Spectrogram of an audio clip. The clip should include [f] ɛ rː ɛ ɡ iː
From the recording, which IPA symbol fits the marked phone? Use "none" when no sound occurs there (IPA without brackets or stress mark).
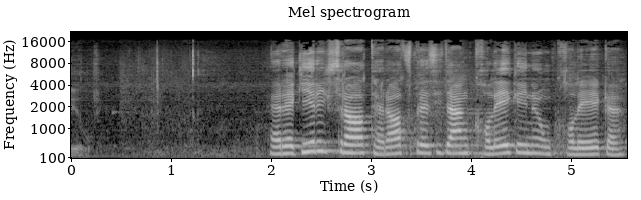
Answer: h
